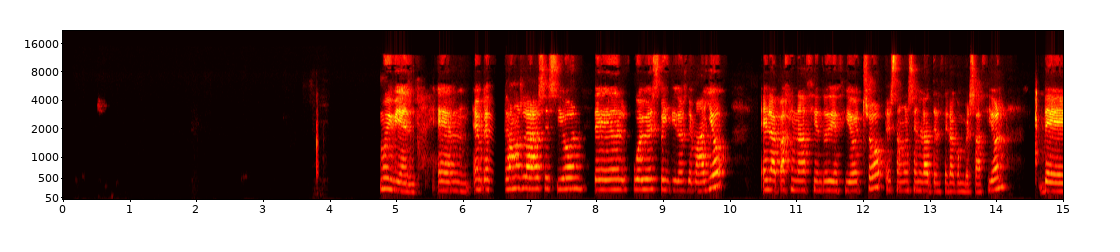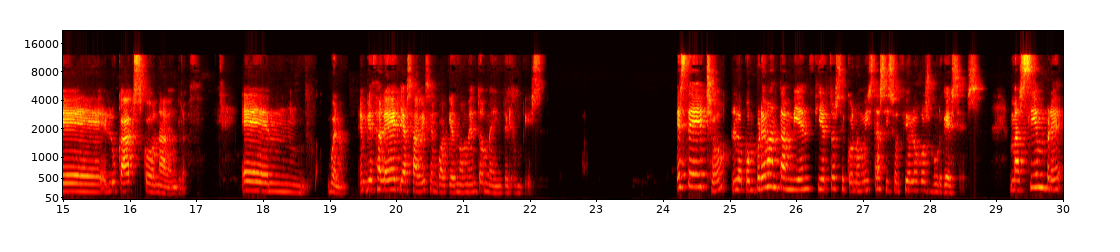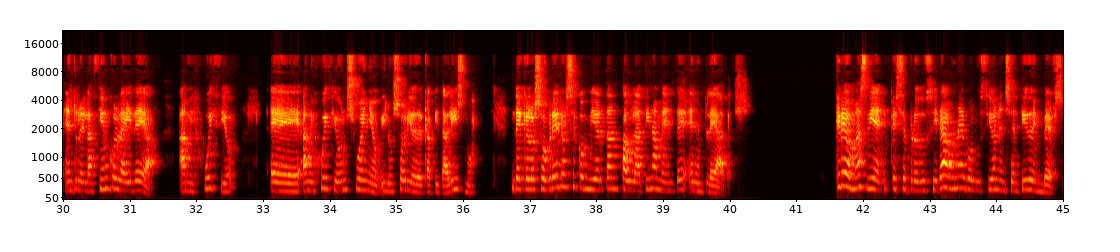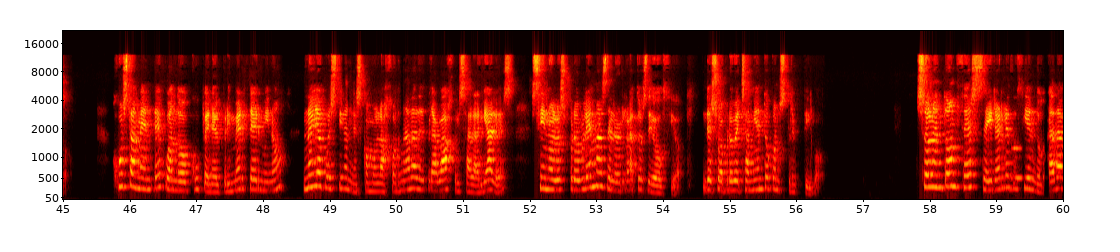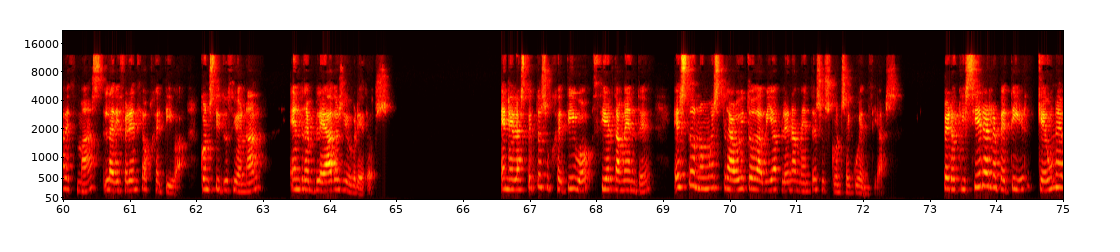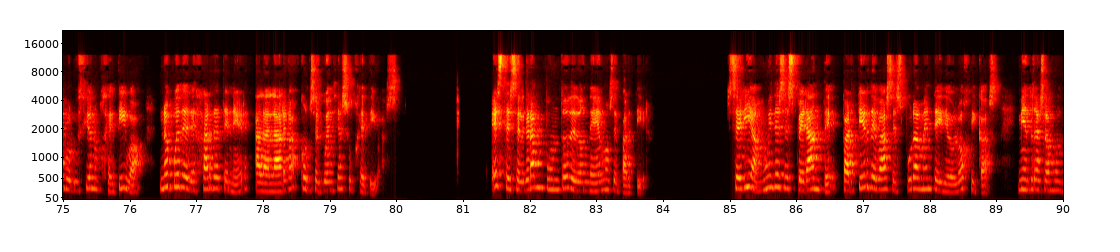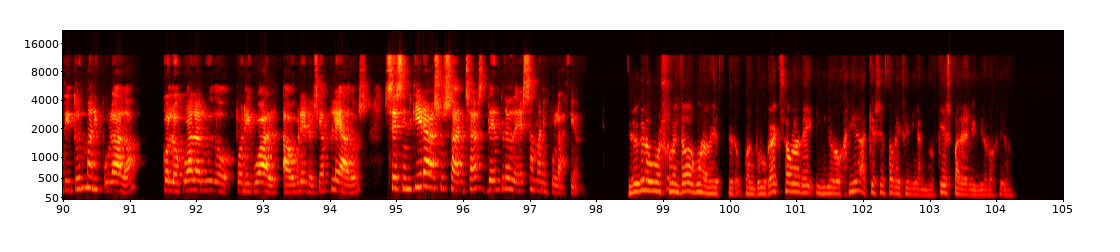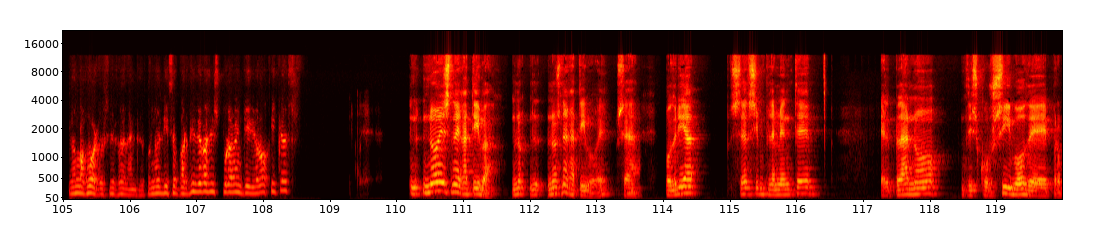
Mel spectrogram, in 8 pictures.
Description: La forma de proceder es leer anticipadamente unas 20 o 25 páginas de texto, que posteriormente son releídas y comentadas en una puesta en común, que dirige un monitor.
En cualquier caso, la grabación del seminario será publicada posteriormente en la web de Espaimarx.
